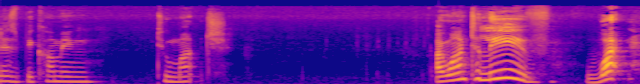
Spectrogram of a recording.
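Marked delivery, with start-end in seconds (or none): 4.3-5.5 raised plea. Acted. Quoted plea in abuse poem. 5.8-6.3 a sharp, startled shout; loud outburst. Acted. Partner snapping back at the speaker, a loud sharp shout.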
